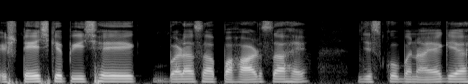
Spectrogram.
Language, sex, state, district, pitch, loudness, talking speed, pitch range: Hindi, male, Madhya Pradesh, Umaria, 125 Hz, -18 LUFS, 155 wpm, 120-130 Hz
